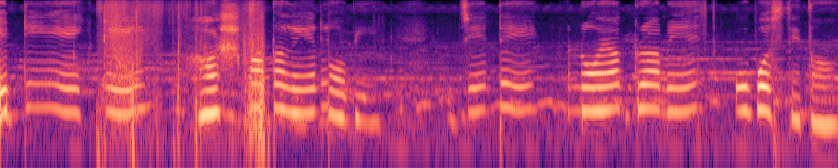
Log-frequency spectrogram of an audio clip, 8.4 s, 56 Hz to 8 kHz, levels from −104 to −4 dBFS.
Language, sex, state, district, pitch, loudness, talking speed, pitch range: Bengali, female, West Bengal, Jhargram, 300 Hz, -20 LUFS, 55 wpm, 275-320 Hz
